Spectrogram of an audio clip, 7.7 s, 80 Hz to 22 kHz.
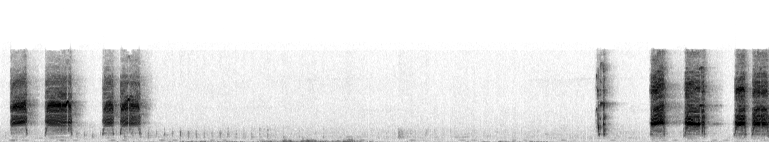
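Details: Black francolin, locally called kala teetar, recorded in 2021 giving loud harsh rasping bursts in quick groups of two, a pause with faint low rumbling, then another run of four grating notes.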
